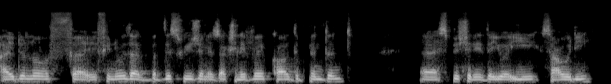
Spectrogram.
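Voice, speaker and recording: A man speaks at a medium pitch. He has an Arabic accent. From Egypt. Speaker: sustainable mobility expert. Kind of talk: interview. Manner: hesitant, many fillers.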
